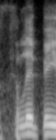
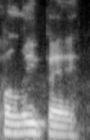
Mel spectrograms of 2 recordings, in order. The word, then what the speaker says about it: Felipe: Um, speaking of special teams, um, Frankie, uh, uh, I called him Flippy, but I may be wrong. How do you say How do you say that name? Really? Felipe.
